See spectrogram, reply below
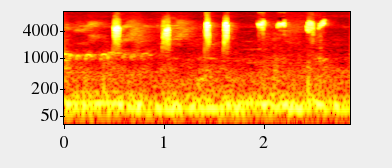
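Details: Young Oriental magpie-robin learning to sing: a short run of sharp, high chirps and brief whistled notes, spaced unevenly, over a steady low hum and a faint mid-pitched drone.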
